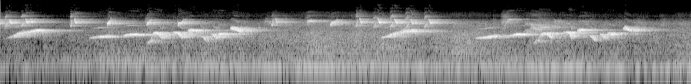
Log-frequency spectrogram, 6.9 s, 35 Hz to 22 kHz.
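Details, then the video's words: A six-month-old Javan bush lark sings hard, the sort of bird used as a song tutor or to spur others on: varied phrases mixing high chips with lower, rising and falling slurred notes, almost continuous, somewhat squawky in texture. "burung branjangan javanica usia 6 bulan gacor cocok untuk masteran atau pancingan"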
